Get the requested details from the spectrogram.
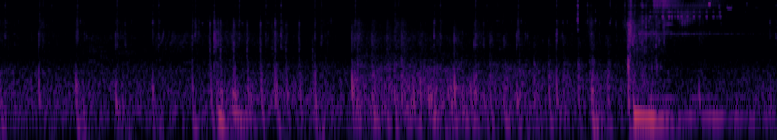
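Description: Footsteps thud quickly on pavement.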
